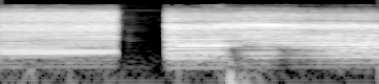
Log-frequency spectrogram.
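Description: A Ford car engine roars at full throttle as a loud, steady, high-pitched drone. The sound cuts out for a brief moment, then resumes at the same level.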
